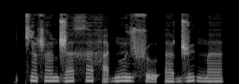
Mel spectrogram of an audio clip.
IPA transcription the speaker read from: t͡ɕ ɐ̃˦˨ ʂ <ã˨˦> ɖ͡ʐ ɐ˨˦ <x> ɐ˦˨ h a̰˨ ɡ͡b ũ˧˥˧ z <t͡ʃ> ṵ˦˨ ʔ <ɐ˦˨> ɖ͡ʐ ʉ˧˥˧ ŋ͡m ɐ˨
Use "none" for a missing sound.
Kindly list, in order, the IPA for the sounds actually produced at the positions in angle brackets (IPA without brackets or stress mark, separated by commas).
ɐ̃˨˦, x, ʂ, ɐ˨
